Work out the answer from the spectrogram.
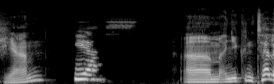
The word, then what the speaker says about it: Jeanne: That's probably an anglicised version, and based on the signature, it looks like her name was probably pronounced Jeanne.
